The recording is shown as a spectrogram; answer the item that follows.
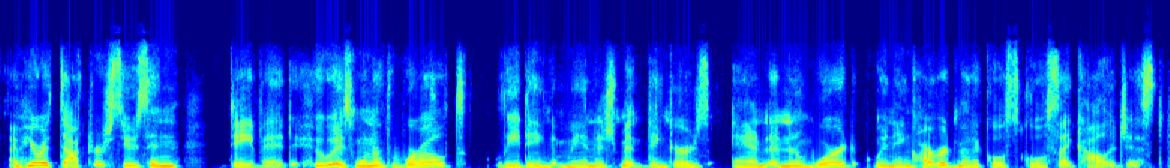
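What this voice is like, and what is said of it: Slightly strained voice. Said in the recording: “excuse my voice being a little strained today ... my voice isn't 100% today”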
